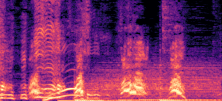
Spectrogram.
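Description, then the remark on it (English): A child imitates a dog, letting out a yelping whine followed by two sharp, loud barks in quick succession, over a low steady hum. “And then when they're talking about this movie, the two kids just start barking like dogs.”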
